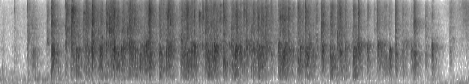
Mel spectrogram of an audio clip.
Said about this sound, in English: Don't you think they all deserve another big round of applause?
